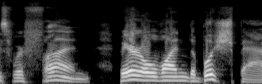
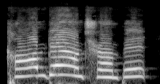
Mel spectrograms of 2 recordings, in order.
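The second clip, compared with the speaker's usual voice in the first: put-on high, louder little girl's voice; little sister; 10 semitones higher, 7 dB louder, slower than usual. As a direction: plead with him in a high child voice. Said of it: "said Tilly".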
